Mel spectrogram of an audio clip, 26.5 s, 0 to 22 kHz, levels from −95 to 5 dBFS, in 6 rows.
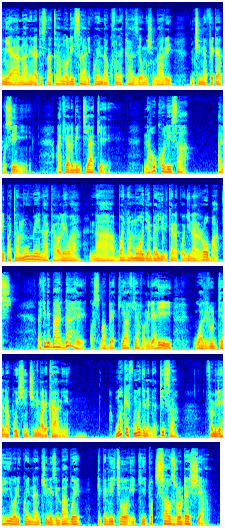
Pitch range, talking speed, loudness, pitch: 90-110 Hz, 125 wpm, -20 LUFS, 100 Hz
